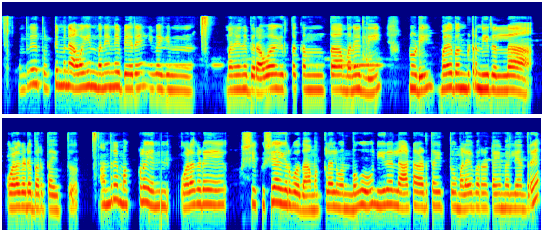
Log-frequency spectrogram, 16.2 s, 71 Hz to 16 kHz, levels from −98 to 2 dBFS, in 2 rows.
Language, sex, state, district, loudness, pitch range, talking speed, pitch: Kannada, female, Karnataka, Bellary, -16 LUFS, 215-250 Hz, 135 wpm, 235 Hz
